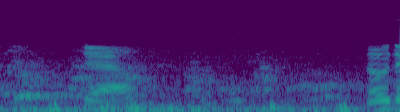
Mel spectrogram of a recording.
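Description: German Shepherd giving one short, high-pitched whine about half a second in.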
